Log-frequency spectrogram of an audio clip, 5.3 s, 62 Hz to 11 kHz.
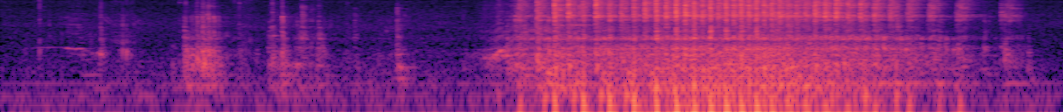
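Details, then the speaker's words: Craftsman 21-inch self-propelled mower, first start after fitting fuel line and temporary air filter: after clatter, engine catches and runs roughly a few seconds then dies; owner suspects carburetor float setting, not confirmed. "So I've got a little bit more work to do, but at least it will start on its own. It might be just a matter of resetting the float on it."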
